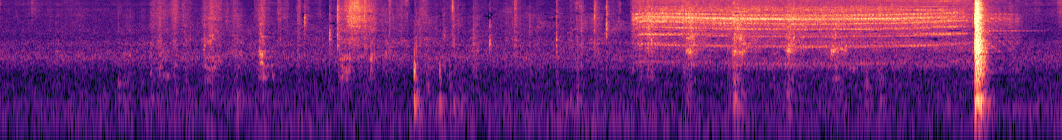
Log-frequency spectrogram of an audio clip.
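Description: Automatic ball launcher's motor whining steadily for about three seconds after a ball is dropped into its bowl, then one loud, sharp launch near the end as it fires the ball out. Before that, light scattered clicks of a dog's claws on the wooden deck.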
